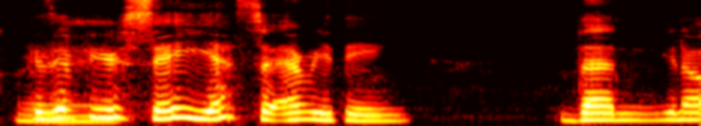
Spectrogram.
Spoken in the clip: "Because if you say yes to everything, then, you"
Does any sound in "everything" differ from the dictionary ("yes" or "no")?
no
